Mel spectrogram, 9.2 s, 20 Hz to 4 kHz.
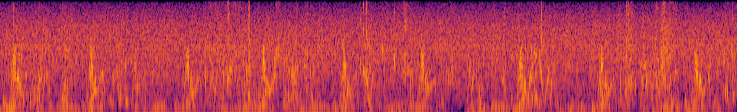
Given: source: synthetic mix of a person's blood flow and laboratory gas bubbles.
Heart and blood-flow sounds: Doppler ultrasound of blood flow; precordium
0.12-0.54 s: bubbles
0.75-0.89 s: bubbles
1.39-1.65 s: bubbles
1.77-1.98 s: bubbles
2.54-3.27 s: bubbles
3.40-4.05 s: bubbles
4.48-4.65 s: bubbles
4.73-4.85 s: bubbles
4.91-4.96 s: bubbles
5.02-5.20 s: bubbles
5.56-5.70 s: bubbles
6.00-6.06 s: bubbles
6.26-6.35 s: bubbles
6.57-6.88 s: bubbles
7.73-8.49 s: bubbles
8.82-9.22 s: bubbles
From the record:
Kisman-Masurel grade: 242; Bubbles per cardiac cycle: several, 3 to 8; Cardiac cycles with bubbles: 100%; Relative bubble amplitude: moderate (0.250 to 0.450); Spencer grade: 3 (all of the cardiac periods contain showers or single bubble signals, but not dominating or overriding the cardiac motion signals); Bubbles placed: only in the low amplitude regions of the cardiac cycle

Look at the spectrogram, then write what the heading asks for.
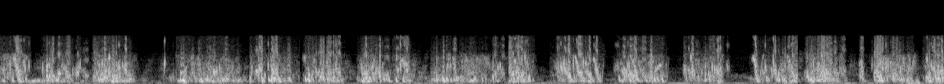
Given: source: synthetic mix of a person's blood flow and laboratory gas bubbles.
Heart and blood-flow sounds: Doppler ultrasound of blood flow; subclavian vein
0.00-0.32 s: bubbles
0.39-0.89 s: bubbles
0.92-1.38 s: bubbles
1.61-3.47 s: bubbles
3.56-4.17 s: bubbles
4.29-5.37 s: bubbles
5.50-6.04 s: bubbles
6.12-6.69 s: bubbles
6.83-7.30 s: bubbles
7.49-7.98 s: bubbles
8.04-8.49 s: bubbles
8.58-9.19 s: bubbles
9.22-9.45 s: bubbles
From the record:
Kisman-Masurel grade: 444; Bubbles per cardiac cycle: continuous sound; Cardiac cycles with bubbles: 100%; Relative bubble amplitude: maximal (0.775 to 0.999); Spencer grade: 4 (maximum detectable bubble signal sounding continuously throughout systole and diastole of every cardiac period, and overriding the amplitude of the normal cardiac signals); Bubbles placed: anywhere in the cardiac cycle

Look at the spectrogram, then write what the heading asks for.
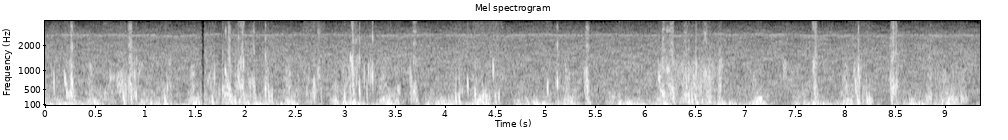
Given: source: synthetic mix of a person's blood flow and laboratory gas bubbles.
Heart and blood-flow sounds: Doppler ultrasound of blood flow; precordium
0.00-0.14 s: bubbles
0.16-0.35 s: bubbles
0.58-1.30 s: bubbles
1.62-2.15 s: bubbles
2.18-2.32 s: bubbles
2.58-2.81 s: bubbles
2.88-3.32 s: bubbles
3.49-3.58 s: bubbles
3.63-3.76 s: bubbles
4.02-4.58 s: bubbles
4.99-5.07 s: bubbles
5.10-5.17 s: bubbles
5.38-5.49 s: bubbles
6.11-6.80 s: bubbles
7.38-7.43 s: bubbles
7.66-7.76 s: bubbles
8.06-8.30 s: bubbles
8.44-8.56 s: bubbles
8.80-9.25 s: bubbles
From the record:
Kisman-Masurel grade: 243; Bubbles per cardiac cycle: several, 3 to 8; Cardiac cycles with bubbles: 100%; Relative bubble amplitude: loud (0.450 to 0.775); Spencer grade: 3 (all of the cardiac periods contain showers or single bubble signals, but not dominating or overriding the cardiac motion signals); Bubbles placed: only in the low amplitude regions of the cardiac cycle

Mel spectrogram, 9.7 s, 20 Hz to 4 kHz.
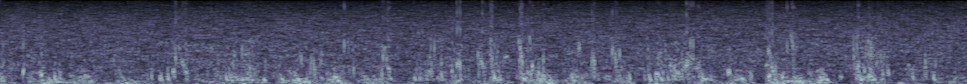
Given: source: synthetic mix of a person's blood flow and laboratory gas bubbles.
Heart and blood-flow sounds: Doppler ultrasound of blood flow; precordium
0.00-0.28 s: bubbles
0.39-0.64 s: bubbles
1.43-1.91 s: bubbles
2.08-2.71 s: bubbles
2.98-3.19 s: bubbles
3.24-3.58 s: bubbles
3.79-3.96 s: bubbles
4.13-4.68 s: bubbles
4.75-5.49 s: bubbles
5.65-6.07 s: bubbles
6.10-6.34 s: bubbles
6.40-7.18 s: bubbles
7.23-8.02 s: bubbles
8.38-8.94 s: bubbles
9.04-9.41 s: bubbles
9.66-9.68 s: bubbles
From the record:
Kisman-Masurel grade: 343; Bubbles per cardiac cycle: rolling drumbeat, 9 or more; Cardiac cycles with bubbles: 100%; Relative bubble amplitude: loud (0.450 to 0.775); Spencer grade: 3 (all of the cardiac periods contain showers or single bubble signals, but not dominating or overriding the cardiac motion signals); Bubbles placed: anywhere in the cardiac cycle

